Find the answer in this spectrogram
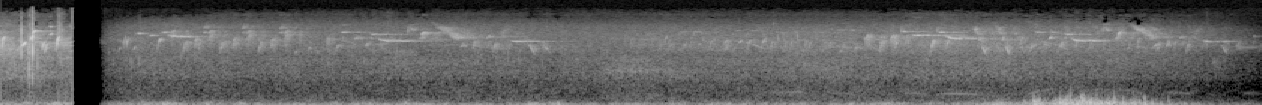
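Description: Outdoor ambience of small birds chirping and singing over a low, steady rumble, which swells louder for about a second near the end.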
